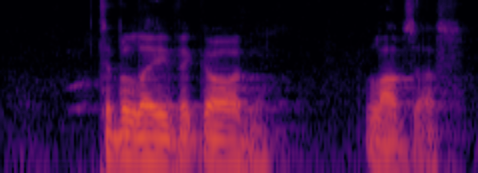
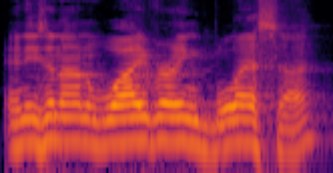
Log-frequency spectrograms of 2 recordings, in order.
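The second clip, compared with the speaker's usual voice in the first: louder, rising fervent preaching; preaching at full force; 4 semitones higher, 5 dB louder than usual. Real, not acted. Pastor rallies his congregation, full fervent preaching. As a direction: lift the room, preach it out.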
